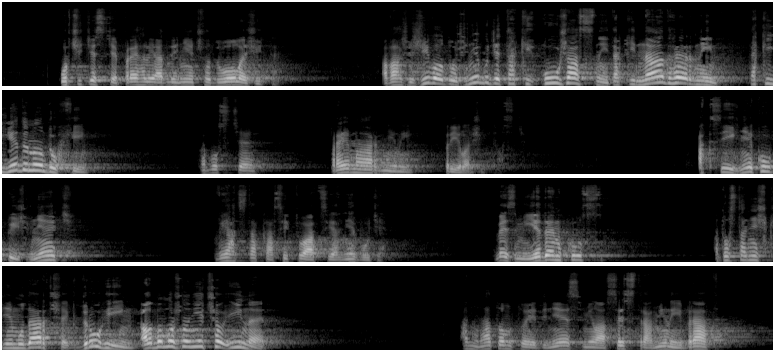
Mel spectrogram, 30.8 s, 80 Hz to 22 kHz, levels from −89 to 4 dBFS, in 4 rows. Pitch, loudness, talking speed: 255 Hz, -29 LUFS, 100 wpm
